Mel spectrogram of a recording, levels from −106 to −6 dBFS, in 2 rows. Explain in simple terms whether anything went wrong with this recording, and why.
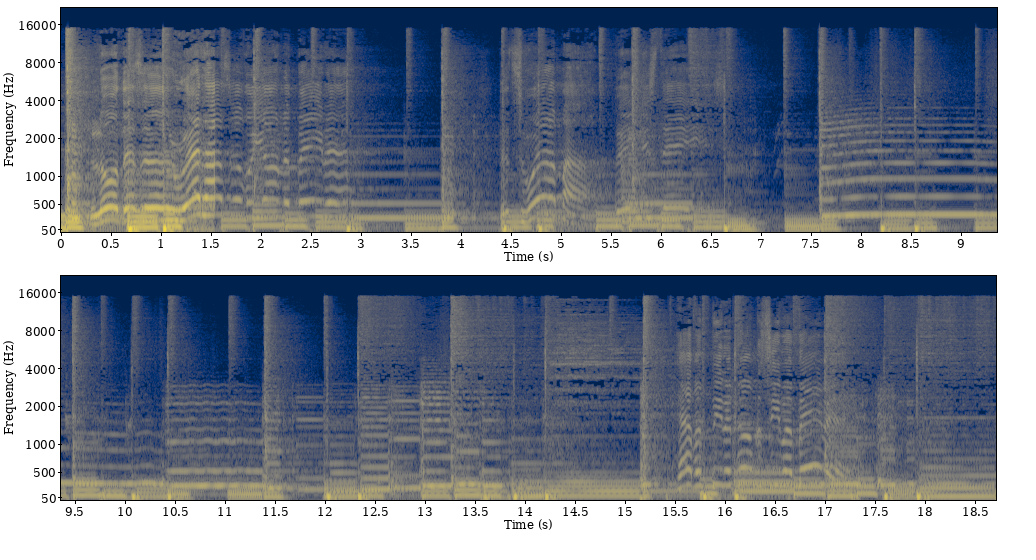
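Yes, something went wrong. At 1.54 s there is a sudden gain jump: the whole sound, background noise included, drops abruptly to a much quieter level and stays there to the end. The likely cause is a volume setting applied instantly instead of being faded in.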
